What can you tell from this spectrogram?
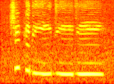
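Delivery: high, loud chickadee song; loud high chickadee imitation; chickadee call. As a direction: belt it out like a chickadee. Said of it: "Chickadee is an acrobat".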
